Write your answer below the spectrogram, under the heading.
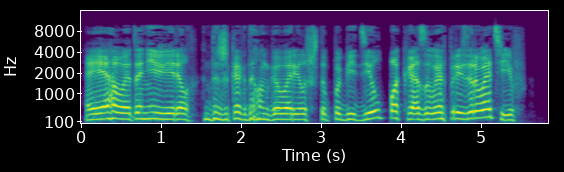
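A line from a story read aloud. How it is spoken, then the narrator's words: Giggling, amused. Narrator (Russian): хихикает Джейс, наслаждаясь шоу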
